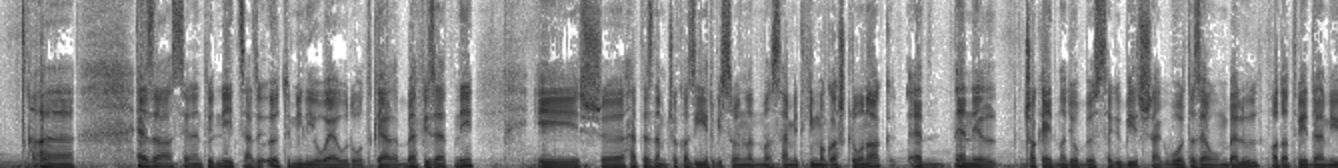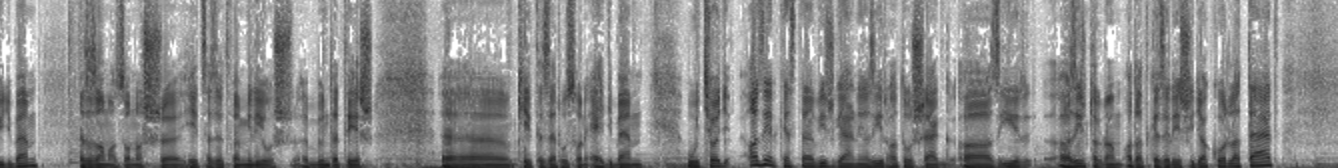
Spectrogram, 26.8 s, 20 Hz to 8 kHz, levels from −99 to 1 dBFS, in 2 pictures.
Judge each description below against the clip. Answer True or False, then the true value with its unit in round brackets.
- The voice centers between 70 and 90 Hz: False (105 Hz)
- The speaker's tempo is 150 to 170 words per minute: False (115 wpm)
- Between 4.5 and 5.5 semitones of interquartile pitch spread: False (3.3 semitones)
